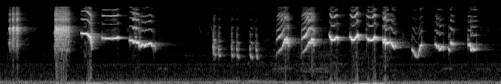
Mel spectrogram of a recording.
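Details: Oriental magpie-robin singing to provoke fighting: harsh rasps and clear whistles open the phrase, then a quick string of chirps and slurred whistled notes, with a low hum underneath.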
